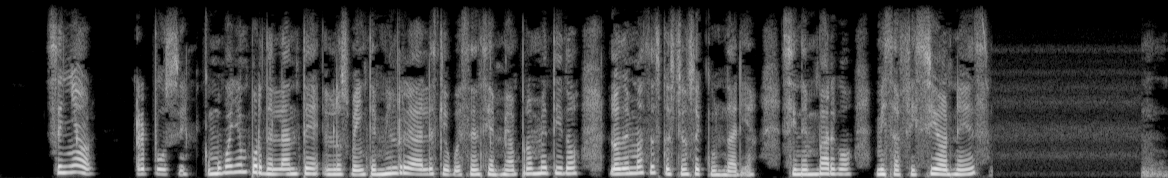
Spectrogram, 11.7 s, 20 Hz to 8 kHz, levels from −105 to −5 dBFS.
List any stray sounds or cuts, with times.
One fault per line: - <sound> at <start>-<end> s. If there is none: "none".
none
